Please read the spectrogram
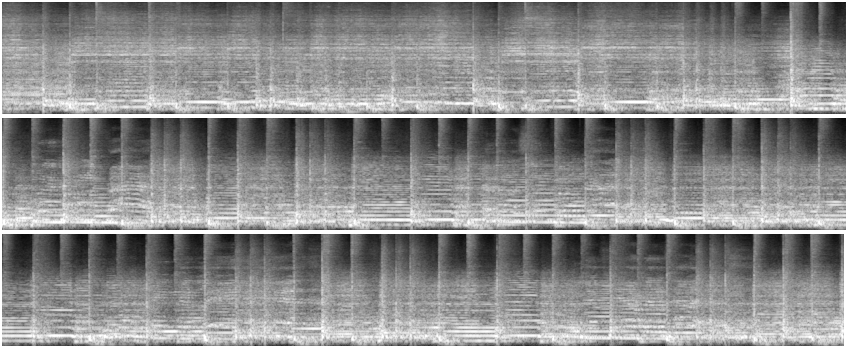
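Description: Live blues-rock from an electric guitar and drum kit playing together loudly. About ten seconds in, the drum hits become sharper and more regular.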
